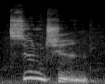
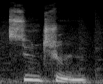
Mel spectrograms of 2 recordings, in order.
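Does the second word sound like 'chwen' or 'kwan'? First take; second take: chwen; chwen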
